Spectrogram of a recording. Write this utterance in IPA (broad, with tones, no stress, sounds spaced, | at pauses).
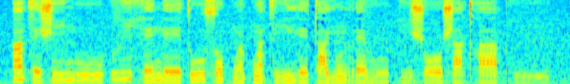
ã˦ t͡s e˨ ʃ iː˦ ŋ uː˦ | v i˦ h e˨˦ ŋ eː˨ t uː˦ s o˦ kʷ ã˨ kʷ ã˦ t͡s iː˨˦ j e˨ t a˨ j ũ˦ r ɛ˨ v uː˨ k i˨ ʃ oː˨˦ ʃ a˨ kʰ aː˨ pʰ iː˨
